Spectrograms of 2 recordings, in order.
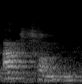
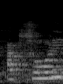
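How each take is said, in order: First: "अक्षौहिणी" lower and softer, the right form; correct pronunciation. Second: "अक्षौहिणी" raised, the common mistaken form; wrong pronunciation. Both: Shown as a demonstration. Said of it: "अक्षौहिणी नहीं होता".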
